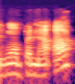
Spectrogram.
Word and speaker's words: Wampanoag: reclamation project um although that spelling right there of of wampanoag is actually wampanoag so that's the the wampanoag pronunciation wampanoag is more like the anglicized pronunciation um so wlrp serves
